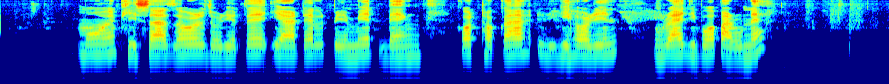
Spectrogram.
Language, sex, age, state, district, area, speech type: Assamese, female, 45-60, Assam, Jorhat, urban, read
